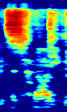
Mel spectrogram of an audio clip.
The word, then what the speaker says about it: Misnagdim: He is the acknowledged head of the movement known as the Mitnagdim, or the Misnagdim, as it is pronounced in Ashkenazi pronunciation.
